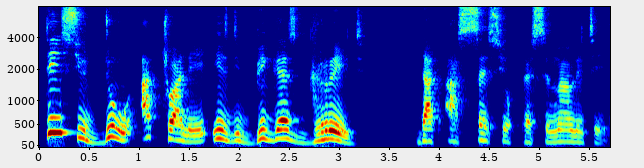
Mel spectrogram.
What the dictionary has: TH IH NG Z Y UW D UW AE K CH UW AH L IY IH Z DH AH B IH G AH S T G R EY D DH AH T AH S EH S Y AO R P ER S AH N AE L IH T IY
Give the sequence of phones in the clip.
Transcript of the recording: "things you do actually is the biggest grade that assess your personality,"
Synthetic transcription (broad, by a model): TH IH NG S Y UW D UW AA K CH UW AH L IY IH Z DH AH B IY G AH S T G R EY D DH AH T AH S EH S Y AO P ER S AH N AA L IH T IY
